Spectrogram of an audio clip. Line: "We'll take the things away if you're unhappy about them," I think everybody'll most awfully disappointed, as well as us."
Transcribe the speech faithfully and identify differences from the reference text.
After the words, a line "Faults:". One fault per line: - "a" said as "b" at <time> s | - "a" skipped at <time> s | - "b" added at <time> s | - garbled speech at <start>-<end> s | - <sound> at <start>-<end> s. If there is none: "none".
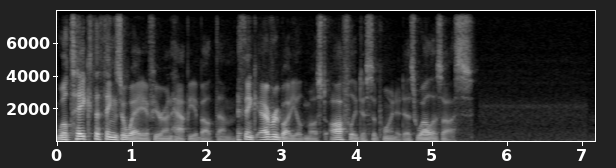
"We'll take the things away if you're unhappy about them," I think everybody'll most awfully disappointed, as well as us."
Faults:
none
